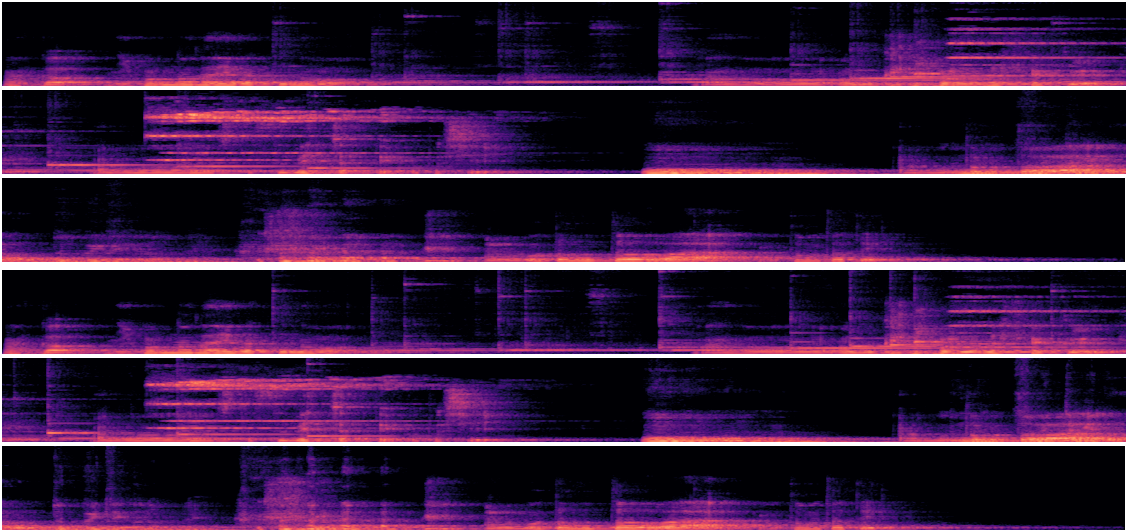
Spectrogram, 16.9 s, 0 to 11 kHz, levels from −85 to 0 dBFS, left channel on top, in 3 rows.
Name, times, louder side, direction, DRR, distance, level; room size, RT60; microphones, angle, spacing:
voice 1, 0.0-1.8 3.5-5.8 6.1-8.1 10.1-11.2 12.5-12.9 13.4-15.7, right 1 dB, 10° right, 1 dB, 0.4 m, -29 dB
sound 1, 0.9-7.3, right 1 dB, 35° right, 1.7 m, -38 dB
sound 2, 4.7-5.5 6.3-7.8, left 4 dB, 60° left, 2.5 m, -29 dB
voice 2, 8.8-9.7 10.3-13.2, right 1 dB, 55° right, 1 dB, 1.4 m, -28 dB
7.9 x 7.4 x 3.6 m, 1.5 s
head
